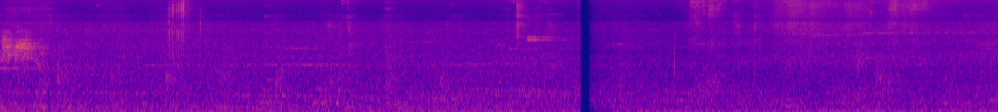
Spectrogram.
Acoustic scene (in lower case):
subway station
